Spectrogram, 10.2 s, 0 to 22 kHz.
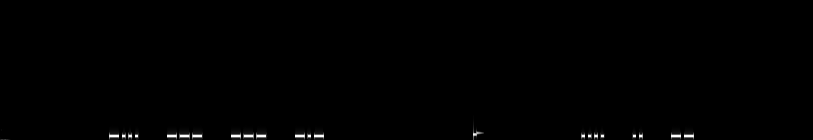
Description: Morse code, heard as a keyed tone, about 30 wpm, spaced as for 17 wpm, 690 Hz. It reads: BOOK HIM
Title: 3x Character Spacing - Top 300 Words - 30wpm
